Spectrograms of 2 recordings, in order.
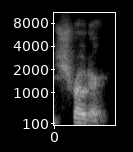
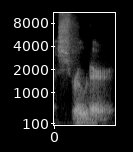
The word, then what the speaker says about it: Schroeder: And I should have asked before we got on how to pronounce his last name. Carl Johan Schroeder. Okay, Carl Johan Schroeder.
